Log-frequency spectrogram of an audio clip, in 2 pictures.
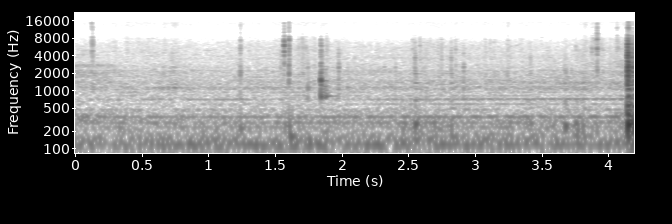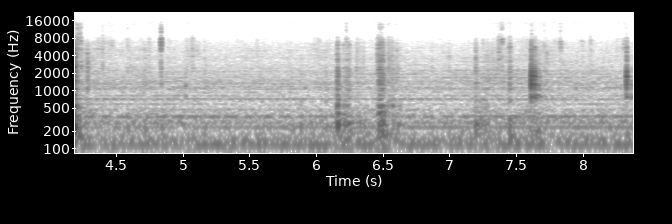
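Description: Small sharp clicks and taps of mini pliers and a plastic wiring connector as a wire's crimped terminal is pushed into its pin slot, with scattered clicks and the loudest about four seconds in.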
